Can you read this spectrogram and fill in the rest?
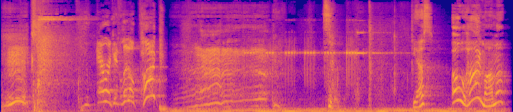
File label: teen boy boy villain hacker teenager boy voice anime evil aggressive angry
